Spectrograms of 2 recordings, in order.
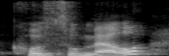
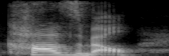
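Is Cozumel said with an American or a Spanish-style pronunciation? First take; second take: Spanish-style; American. First: It is said with a local Spanish-style pronunciation. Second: It is said with an American English pronunciation. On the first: This is how people who live there say it. "most of the locals call it Cozumel" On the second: This is how American visitors say it. "Americans call it Cozumel"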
